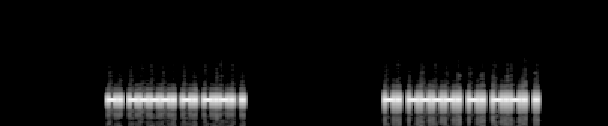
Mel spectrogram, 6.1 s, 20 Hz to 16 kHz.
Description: Morse code, heard as a keyed tone, about 37 wpm, 700 Hz. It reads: N9NCE N9NCE
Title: Speed Racing - USA 1x3 Call Signs 30wpm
